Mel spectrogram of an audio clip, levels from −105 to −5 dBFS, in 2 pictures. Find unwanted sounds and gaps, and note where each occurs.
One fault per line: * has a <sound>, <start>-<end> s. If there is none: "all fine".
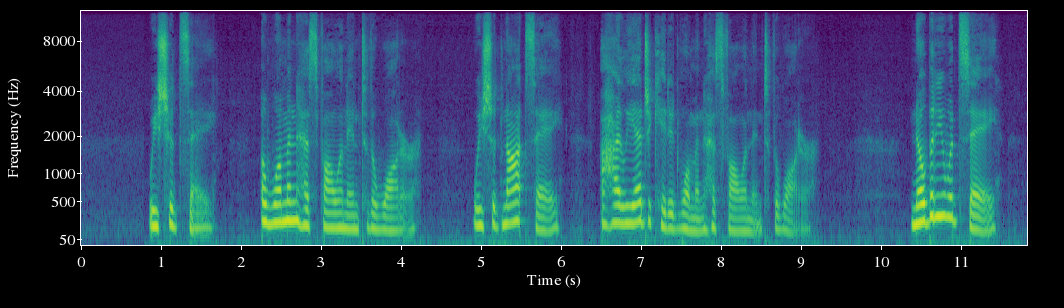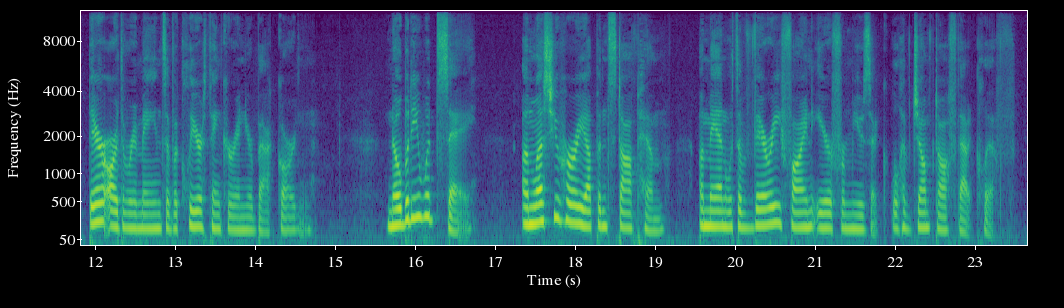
all fine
